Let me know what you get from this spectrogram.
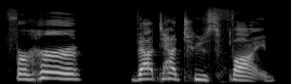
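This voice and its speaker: A young woman co-hosting a podcast, telling animated stories and laughing often in casual chat. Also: a little high, drawn-out words, no echo, clean studio sound. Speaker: podcast co-host.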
